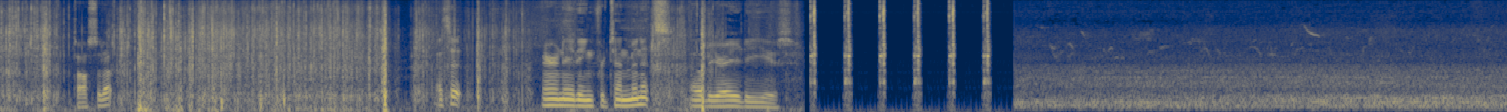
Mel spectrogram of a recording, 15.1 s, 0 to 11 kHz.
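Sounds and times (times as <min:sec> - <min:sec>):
sharp ticks: 0:08.1 - 0:10.1
outdoor background rumble: 0:08.5 - 0:15.0.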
